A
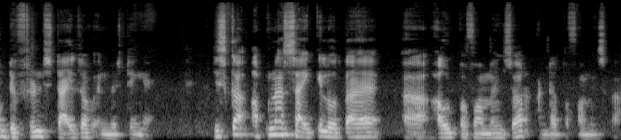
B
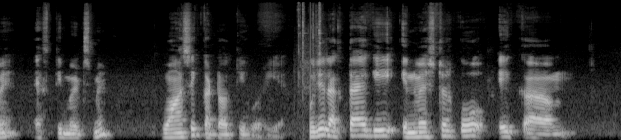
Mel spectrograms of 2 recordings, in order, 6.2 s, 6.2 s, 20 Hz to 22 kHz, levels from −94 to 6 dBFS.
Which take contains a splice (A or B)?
B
